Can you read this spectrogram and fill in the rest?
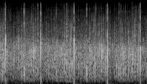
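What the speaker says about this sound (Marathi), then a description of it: "जोरदार टाळ्या दोघांसाठी" Audience applause for two performers on a Marathi comedy stage show, a dense steady clatter of many hands with a few sharper claps popping out, loud and continuous throughout.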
